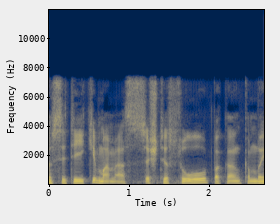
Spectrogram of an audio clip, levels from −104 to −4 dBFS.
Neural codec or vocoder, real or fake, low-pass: codec, 16 kHz, 2 kbps, X-Codec, WavLM features, trained on Multilingual LibriSpeech; fake; 7.2 kHz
